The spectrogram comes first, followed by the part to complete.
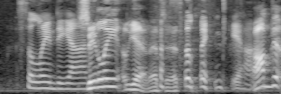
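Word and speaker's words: Céline Dion: voice almost reminds me of uh young's um ceylon how you say her name celine dion silly yeah that's it yeah hey i tell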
